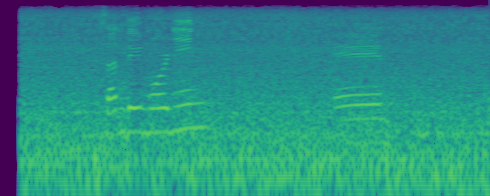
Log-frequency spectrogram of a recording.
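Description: A young man speaks briefly nearby, muffled.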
